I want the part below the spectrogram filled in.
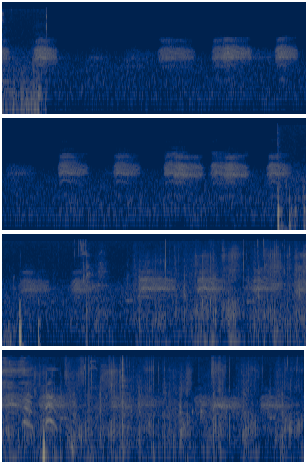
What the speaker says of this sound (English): the crows like that indicate there's a deer carcass over there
